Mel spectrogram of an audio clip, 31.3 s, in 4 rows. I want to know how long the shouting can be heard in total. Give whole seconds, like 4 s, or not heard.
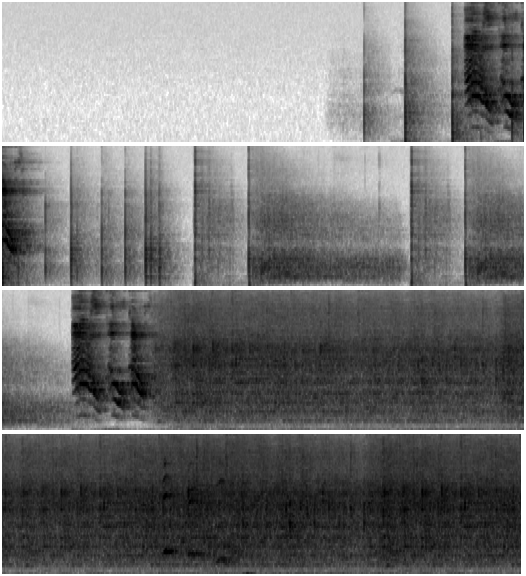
4 s.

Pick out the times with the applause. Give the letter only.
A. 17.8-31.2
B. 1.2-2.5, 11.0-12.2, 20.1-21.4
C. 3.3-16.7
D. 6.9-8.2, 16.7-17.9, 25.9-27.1
A.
